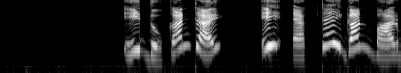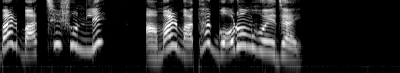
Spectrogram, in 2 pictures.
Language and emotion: Bengali, disgusted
